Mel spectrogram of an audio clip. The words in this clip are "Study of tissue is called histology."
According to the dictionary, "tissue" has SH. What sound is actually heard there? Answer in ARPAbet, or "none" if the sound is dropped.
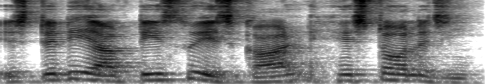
S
